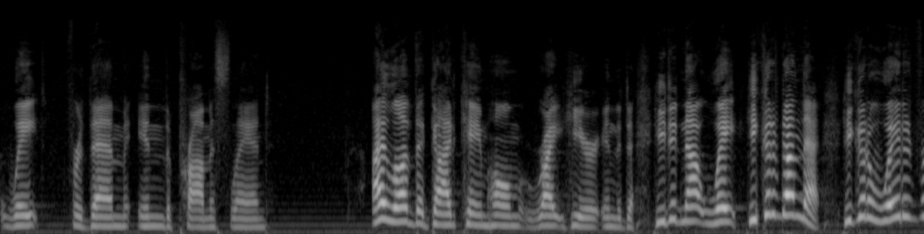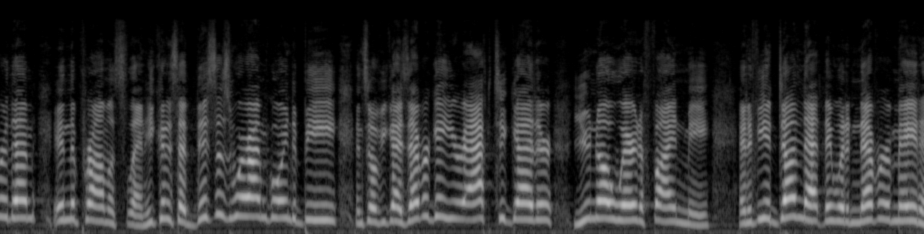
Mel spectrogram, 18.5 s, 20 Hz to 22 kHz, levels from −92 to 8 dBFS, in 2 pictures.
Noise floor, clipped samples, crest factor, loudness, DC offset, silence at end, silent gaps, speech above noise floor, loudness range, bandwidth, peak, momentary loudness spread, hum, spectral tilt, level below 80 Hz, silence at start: -67 dBFS; under 0.1%; 22 dB; -28 LUFS; under 0.1%; 0 s; none; 38 dB; 6 LU; 14.5 kHz; -8 dBFS; 16 LU; none; -5 dB/octave; -66 dBFS; 0 s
